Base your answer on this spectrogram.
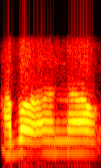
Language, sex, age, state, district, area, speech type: Malayalam, male, 45-60, Kerala, Palakkad, rural, conversation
